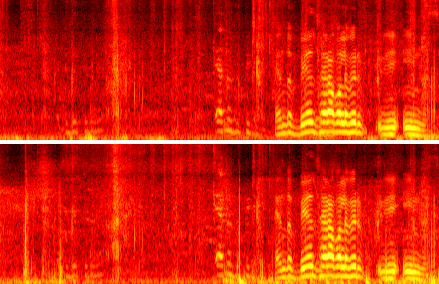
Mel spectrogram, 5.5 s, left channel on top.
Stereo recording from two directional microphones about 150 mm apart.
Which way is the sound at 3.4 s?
90° left.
